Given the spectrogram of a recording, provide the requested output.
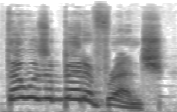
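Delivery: high mock protest.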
